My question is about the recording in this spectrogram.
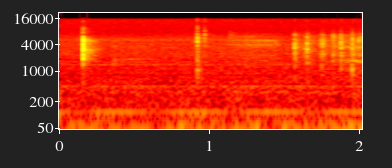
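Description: Typing on a computer keyboard: a few separate keystrokes, then a quick run of them near the end.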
